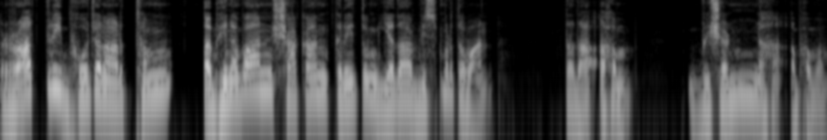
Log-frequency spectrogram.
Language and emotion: Sanskrit, sad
